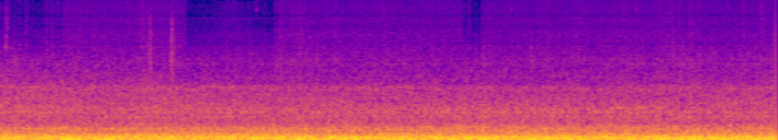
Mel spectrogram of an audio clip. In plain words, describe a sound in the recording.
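A car engine hums low and steady with road rumble from inside the car.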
